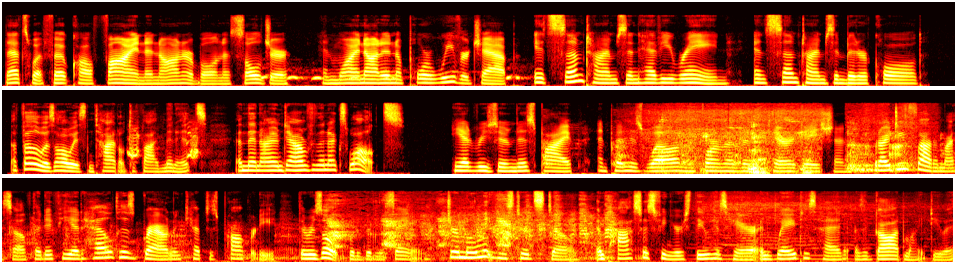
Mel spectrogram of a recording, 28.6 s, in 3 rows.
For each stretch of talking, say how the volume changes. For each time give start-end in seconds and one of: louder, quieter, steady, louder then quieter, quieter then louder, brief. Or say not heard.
0.0-28.5 steady.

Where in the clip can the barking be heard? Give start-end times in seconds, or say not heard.
2.5-5.4, 10.8-11.6, 14.9-16.9, 22.2-24.1.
